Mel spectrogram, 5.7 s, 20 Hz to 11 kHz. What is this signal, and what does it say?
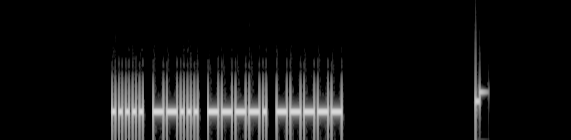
Morse code, heard as a keyed tone, about 34 wpm, 700 Hz. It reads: 5790
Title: Numbers - 4-Digit 35wpm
